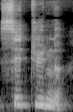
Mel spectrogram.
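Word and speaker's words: c'est un: Bom, aqui o único detalhe aqui bem legal na pronúncia que esse C que tá no começo, ele se junta com a palavra seguinte, né? Então a gente viu claramente ela falando ali setun.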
